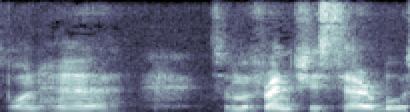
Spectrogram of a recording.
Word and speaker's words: Bonheur: So let's start off with one of the fragrances from the first collection, and that one is Bonheur, I believe it's pronounced Bonheur.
